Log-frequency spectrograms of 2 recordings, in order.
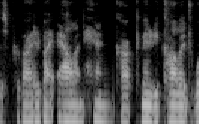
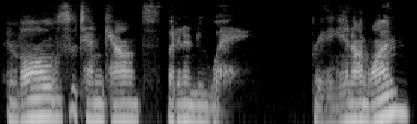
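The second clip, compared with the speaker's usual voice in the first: guided meditation. Acted. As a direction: guide listeners gently through each breath, unhurried. Leads a guided breathing meditation.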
